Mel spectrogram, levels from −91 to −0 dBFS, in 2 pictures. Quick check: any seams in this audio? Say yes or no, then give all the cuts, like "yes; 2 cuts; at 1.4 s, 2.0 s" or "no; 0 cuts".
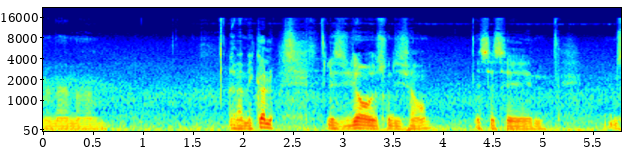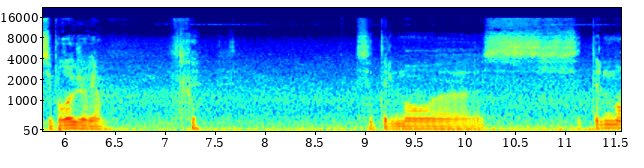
no; 0 cuts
